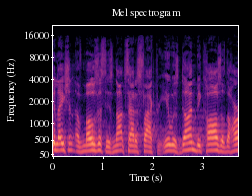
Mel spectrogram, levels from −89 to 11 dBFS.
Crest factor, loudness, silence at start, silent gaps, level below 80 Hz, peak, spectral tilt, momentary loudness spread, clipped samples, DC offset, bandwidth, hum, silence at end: 16 dB; -18 LUFS; 0 s; none; -60 dBFS; 0 dBFS; -6 dB/octave; 6 LU; under 0.1%; under 0.1%; 15 kHz; none; 0 s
